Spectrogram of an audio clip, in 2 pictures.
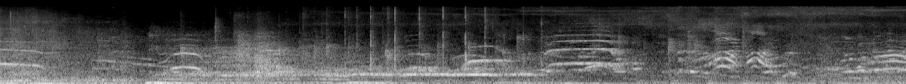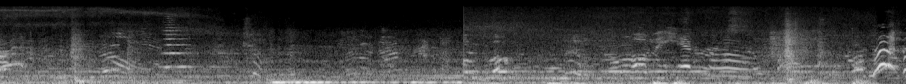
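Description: A ride car rumbles along a track.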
